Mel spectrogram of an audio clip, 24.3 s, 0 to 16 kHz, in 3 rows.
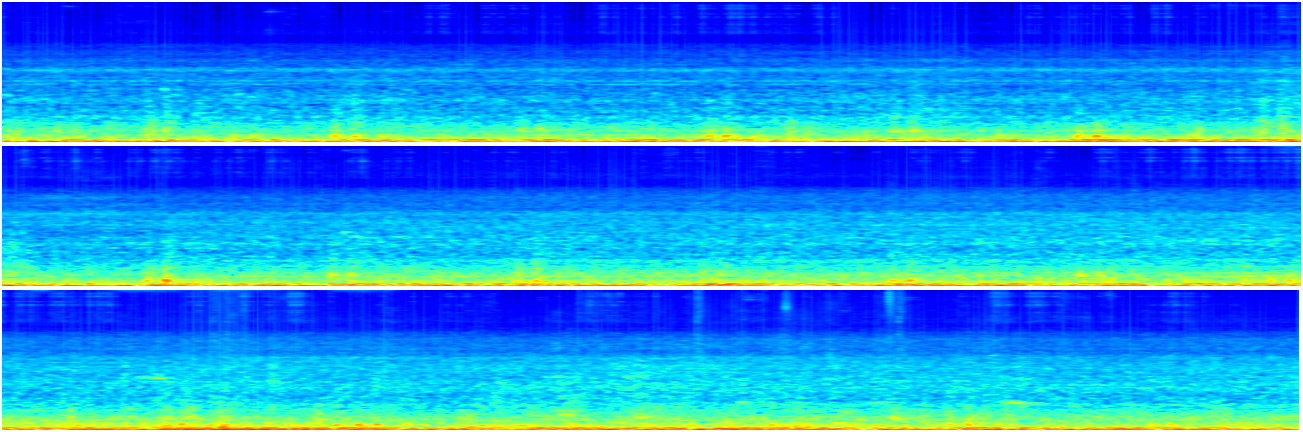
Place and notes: Shulin District - Chu-Kuang Express
from Yingge Station to Shulin Station, Zoom H4n + Soundman OKM II
11 September 2013, 12:54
